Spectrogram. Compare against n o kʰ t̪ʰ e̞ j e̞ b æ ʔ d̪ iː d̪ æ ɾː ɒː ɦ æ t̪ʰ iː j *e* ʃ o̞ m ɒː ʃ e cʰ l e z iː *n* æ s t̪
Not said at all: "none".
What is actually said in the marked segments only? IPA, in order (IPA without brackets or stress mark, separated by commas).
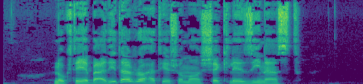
e, n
